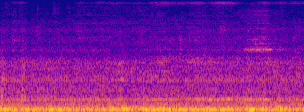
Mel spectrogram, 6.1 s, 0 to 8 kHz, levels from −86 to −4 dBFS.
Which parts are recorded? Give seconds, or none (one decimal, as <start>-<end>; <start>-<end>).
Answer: 0.0-2.2; 3.9-6.1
